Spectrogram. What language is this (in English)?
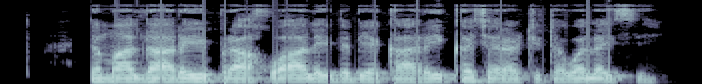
Pashto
